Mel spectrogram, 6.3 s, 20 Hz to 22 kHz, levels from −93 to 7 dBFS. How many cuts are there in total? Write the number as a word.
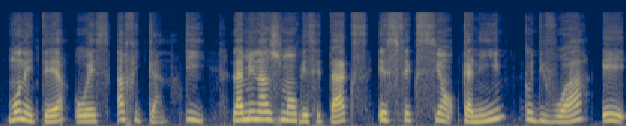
four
